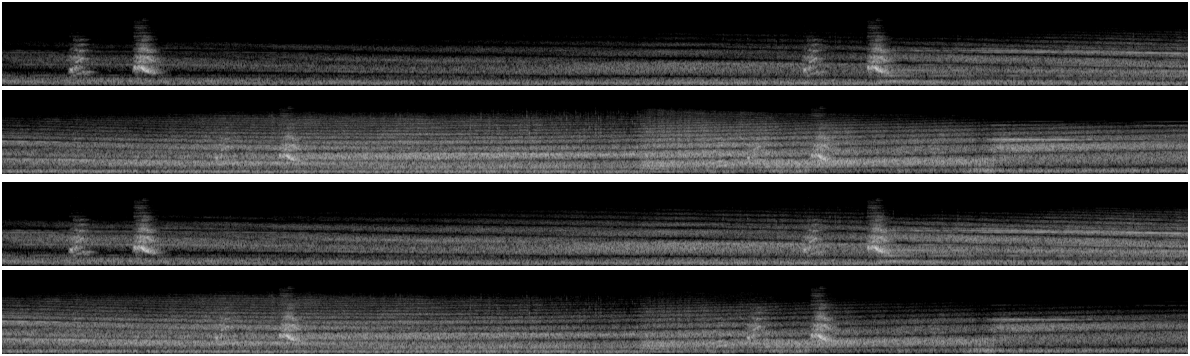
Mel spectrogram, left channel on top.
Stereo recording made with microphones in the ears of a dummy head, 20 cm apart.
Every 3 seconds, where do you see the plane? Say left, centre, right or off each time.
right, right, right, right, centre, left, left, left.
